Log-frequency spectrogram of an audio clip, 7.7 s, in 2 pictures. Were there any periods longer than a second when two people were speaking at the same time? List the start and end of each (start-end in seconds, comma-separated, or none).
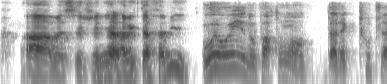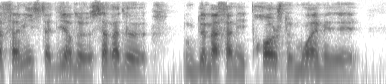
none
